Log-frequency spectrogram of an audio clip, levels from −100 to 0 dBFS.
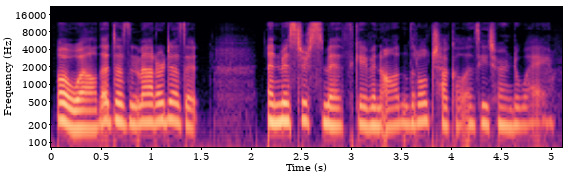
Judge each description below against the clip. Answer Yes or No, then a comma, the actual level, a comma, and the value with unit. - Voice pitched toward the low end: No, high, 210 Hz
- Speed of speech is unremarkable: No, fast, 225 wpm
